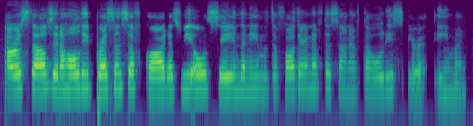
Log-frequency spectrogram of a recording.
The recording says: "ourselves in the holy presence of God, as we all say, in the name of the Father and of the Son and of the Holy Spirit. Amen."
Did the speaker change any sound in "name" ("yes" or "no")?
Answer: no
